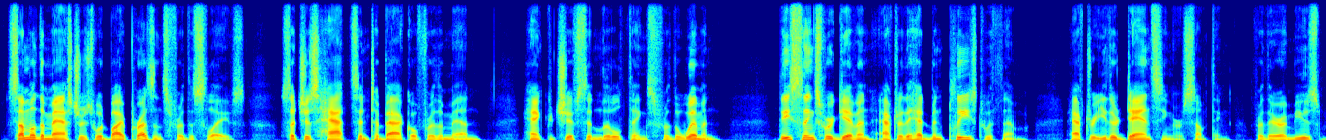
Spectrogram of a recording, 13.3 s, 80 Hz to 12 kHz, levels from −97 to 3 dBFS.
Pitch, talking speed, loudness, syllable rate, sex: 100 Hz, 200 wpm, -23 LUFS, 5.9 syllables/s, male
